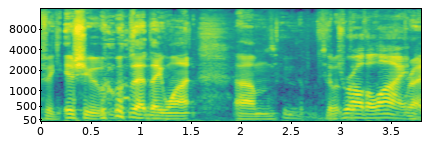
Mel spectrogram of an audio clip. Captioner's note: chuckles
